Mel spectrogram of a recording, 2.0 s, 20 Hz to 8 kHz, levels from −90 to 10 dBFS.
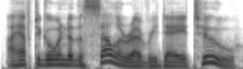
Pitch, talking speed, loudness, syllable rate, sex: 150 Hz, 295 wpm, -17 LUFS, 7.3 syllables/s, male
